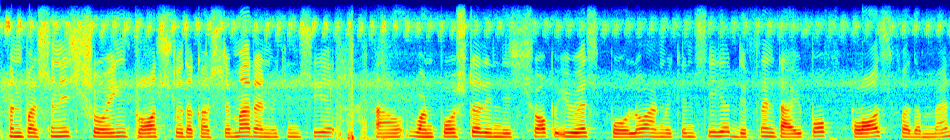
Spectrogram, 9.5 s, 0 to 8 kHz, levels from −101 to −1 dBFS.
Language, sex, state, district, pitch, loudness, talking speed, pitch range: English, female, Punjab, Kapurthala, 215 Hz, -17 LUFS, 200 wpm, 205-230 Hz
